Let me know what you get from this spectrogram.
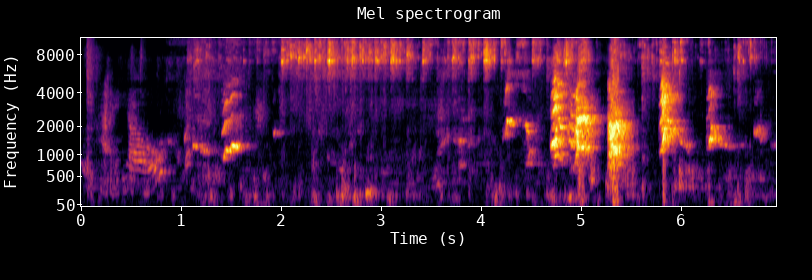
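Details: Havanese puppies romping in an office produce high, squeaky barks and whiny yelps, sparse at first then louder, tighter bursts toward the end, with a steady high hiss and some human speech underneath.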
